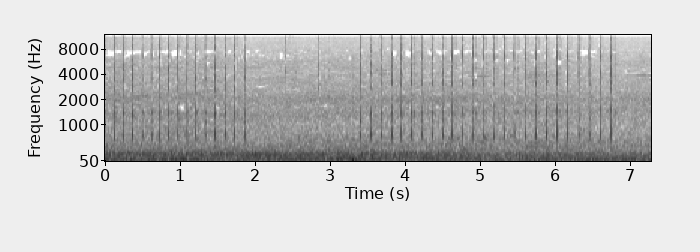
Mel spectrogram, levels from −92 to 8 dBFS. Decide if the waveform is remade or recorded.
recorded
